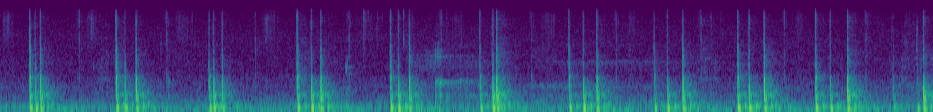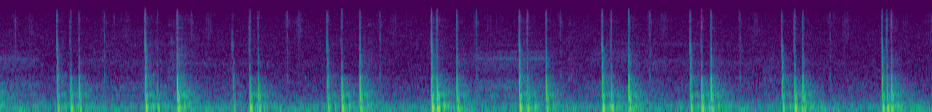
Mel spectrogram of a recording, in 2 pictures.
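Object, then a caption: Hardcover book with glossy cover. Fingertips and nails drum on a flat hardcover book with a glossy cover lying on a table, making quick taps and knocks. The hits are dull, low-pitched thuds that die away almost at once. They come in uneven bursts through the whole clip.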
